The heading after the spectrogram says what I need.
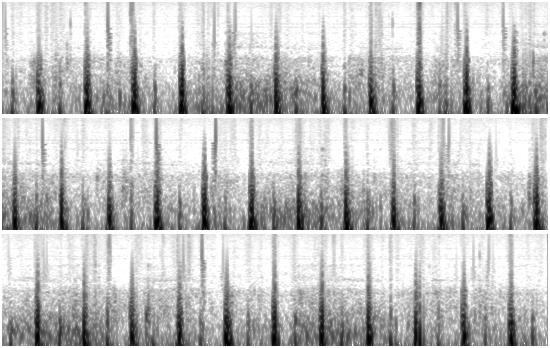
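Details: Own heart sounds recorded during step-up exercise: rapid, regular, dull thumping heartbeats with a steady hum underneath; fast heart rate from exertion.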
